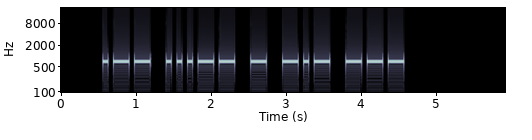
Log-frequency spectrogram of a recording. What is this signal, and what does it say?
Morse code, heard as a keyed tone, about 17 wpm, 700 Hz. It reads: W3TKO
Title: USA Call Signs - 5 Characters - Repeated 3x - 17wpm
